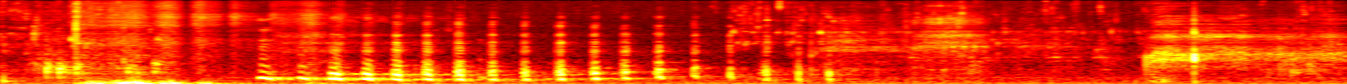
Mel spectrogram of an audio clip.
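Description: California white wine glugs rhythmically from a bottle into a short, fat cup, a rapid series of loud gurgling pulses with rising pitch as it fills, then a brief splash as it spills near the end.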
